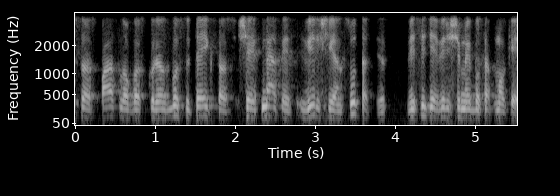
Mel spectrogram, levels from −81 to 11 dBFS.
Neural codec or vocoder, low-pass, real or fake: none; 3.6 kHz; real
